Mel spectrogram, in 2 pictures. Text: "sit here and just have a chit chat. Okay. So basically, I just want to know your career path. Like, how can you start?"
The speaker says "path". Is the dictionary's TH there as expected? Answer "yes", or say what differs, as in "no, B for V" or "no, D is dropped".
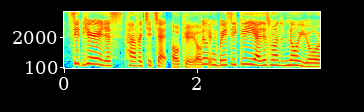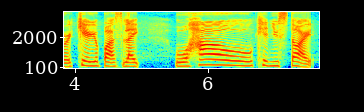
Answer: no, S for TH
